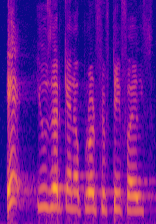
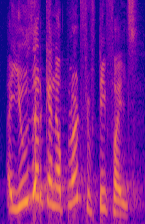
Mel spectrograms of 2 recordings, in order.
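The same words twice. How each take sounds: First: "A" said as "ay", set apart before the rest; stress on A. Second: Said in the usual way. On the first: Shown as a demonstration. Teacher questioning a requirement word by word, "A" stressed. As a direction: hit "A" alone, then carry on. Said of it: "What do you mean?". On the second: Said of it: "let's do that for the".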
